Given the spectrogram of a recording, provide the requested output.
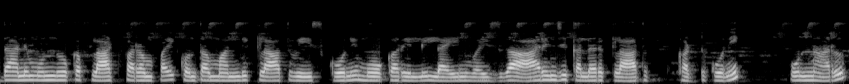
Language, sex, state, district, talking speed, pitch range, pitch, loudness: Telugu, female, Telangana, Mahabubabad, 120 wpm, 180-200 Hz, 190 Hz, -17 LUFS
